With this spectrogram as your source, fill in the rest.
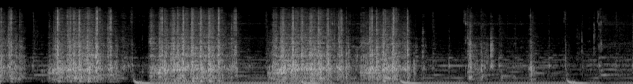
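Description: A sewing machine stitches the neckline of a kurti in rapid mechanical bursts, running in several runs with brief pauses between them, close and clear with no talking.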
